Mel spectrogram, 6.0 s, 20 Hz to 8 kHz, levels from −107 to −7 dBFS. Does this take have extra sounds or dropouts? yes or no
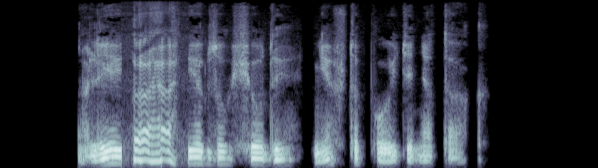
yes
